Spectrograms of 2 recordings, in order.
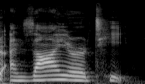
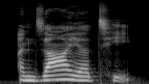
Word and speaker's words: anxiety: 所以不是 anxiety，应该是 anxiety 是一个 schwa sound 的发音，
